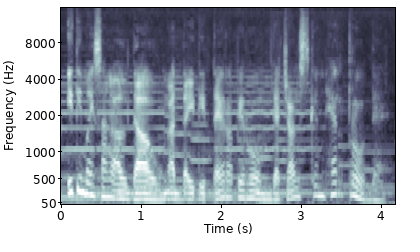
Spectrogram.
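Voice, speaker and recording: A man's voice: mid-range voice, big pitch swings, brisk. A man narrating a scripted radio drama as its announcer, in a dramatic, declamatory manner. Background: music.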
